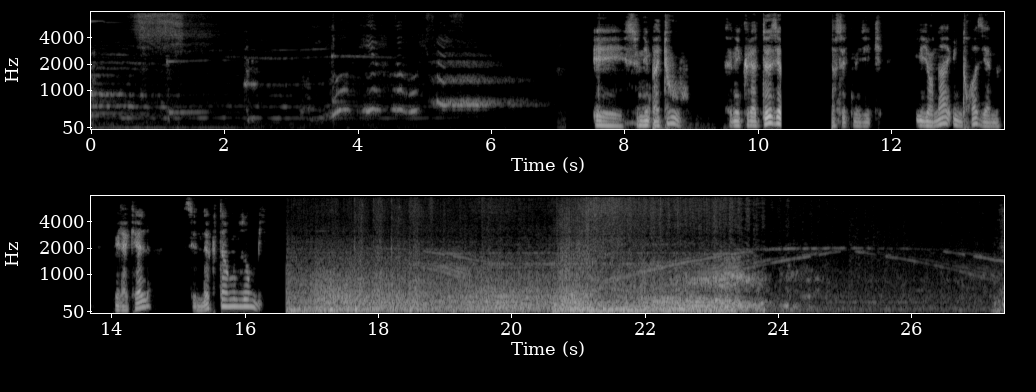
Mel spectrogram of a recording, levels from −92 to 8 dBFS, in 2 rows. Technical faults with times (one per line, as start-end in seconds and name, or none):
0.00-27.39 noise suppressor applied to music or sounds
0.17-0.70 sound cut by the noise suppressor
1.40-3.61 sound cut by the noise suppressor
3.89-4.08 sound cut by the noise suppressor
4.35-4.53 sound cut by the noise suppressor
4.90-5.18 sound cut by the noise suppressor
6.06-6.89 sound cut by the noise suppressor
10.35-11.12 audio dropout to silence
23.54-27.39 sound cut by the noise suppressor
